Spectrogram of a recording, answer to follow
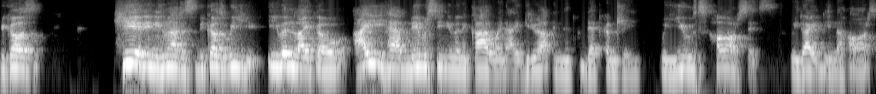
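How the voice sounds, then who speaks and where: At a moderate pace, a man talks in a high voice. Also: big swings in loudness. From Bhutan. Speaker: community farmer and refugee advocate. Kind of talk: personal testimony at a panel forum. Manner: halting, with many fillers.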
